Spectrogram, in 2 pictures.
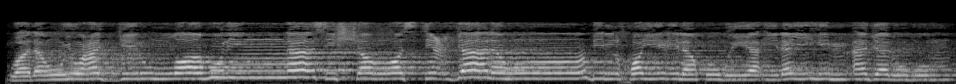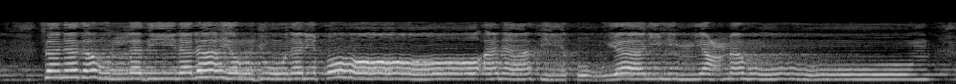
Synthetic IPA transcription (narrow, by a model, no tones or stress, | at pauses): walawjʊʕad͡ʒːɪlʊlˤːɑːɦʊlɪnnːaːsɪʃːɑrˤːɑst̪ɪʕd͡ʒaːlahʊmbɪlxajɾɪlaqʊd̪ˤɪjaʔɪlajhɪmʔad͡ʒalʊɦʊm | fanaðɑɾˤʊalːaðiːnalaːjɑɾˤd͡ʒuːnalɪqɑː | ʔanaːfiːt̪ʊɣjaːnɪɦɪmjaʕmahuː | n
